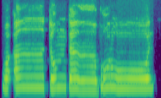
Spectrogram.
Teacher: نون ساکن کی آواز کو یہاں چھپا دیں گے، اخفا ہو رہا ہے، وہ ہمارا ہیوی لیٹر ہے، پورا ادا کریں گے، را بھی ہیوی لیٹر ہے، پورا ادا کریں گے، اور نون کو ہم ساکن کر دیں گے وقف کرتے ہوئے، اور مد عارض بھی ہوگی یہاں پر۔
